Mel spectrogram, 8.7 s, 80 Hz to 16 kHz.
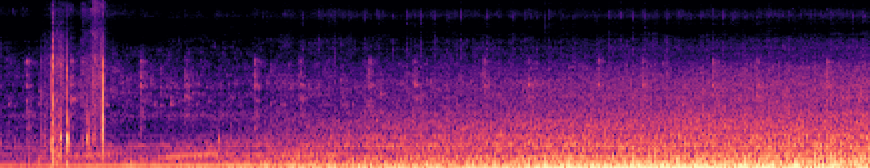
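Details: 1970s Galaxy 3713 Turbo Stream 20" box fan, 3-speed non-reversible motor, startup on low: a couple of switch clicks, then a low hum building smoothly to a steady run, no rattles; healthy startup (cage rattle noted earlier, screws not tightened).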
